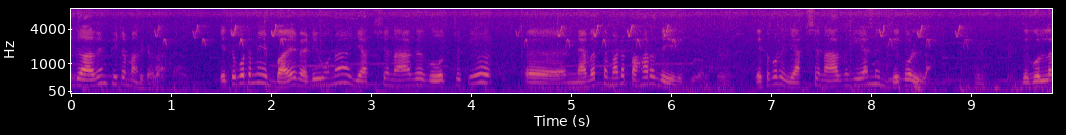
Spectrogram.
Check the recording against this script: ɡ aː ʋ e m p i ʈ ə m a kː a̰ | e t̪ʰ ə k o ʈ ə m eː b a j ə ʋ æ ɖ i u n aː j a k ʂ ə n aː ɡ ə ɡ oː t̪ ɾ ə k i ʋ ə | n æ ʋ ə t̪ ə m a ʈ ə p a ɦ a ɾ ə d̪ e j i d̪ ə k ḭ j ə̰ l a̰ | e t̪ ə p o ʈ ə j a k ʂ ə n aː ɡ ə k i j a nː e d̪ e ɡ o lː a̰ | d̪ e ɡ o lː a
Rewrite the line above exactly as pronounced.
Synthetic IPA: ɡ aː ʋ e m p i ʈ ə m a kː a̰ | e t̪ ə k o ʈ ə m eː b a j ə ʋ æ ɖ i u n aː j a k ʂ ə n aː ɡ ə ɡ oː t̪ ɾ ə k i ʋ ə | n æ ʋ ə t̪ ə m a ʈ ə p a ɦ a ɾ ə d̪ e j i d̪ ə k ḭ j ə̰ l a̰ | e t̪ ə k o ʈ ə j a k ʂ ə n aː ɡ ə k i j a nː e d̪ e ɡ o lː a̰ | d̪ e ɡ o lː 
